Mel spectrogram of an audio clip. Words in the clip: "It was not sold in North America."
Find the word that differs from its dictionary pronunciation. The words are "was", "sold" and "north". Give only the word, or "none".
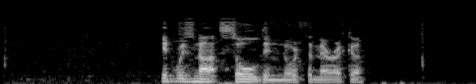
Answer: none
